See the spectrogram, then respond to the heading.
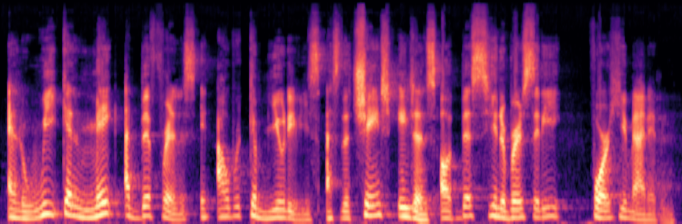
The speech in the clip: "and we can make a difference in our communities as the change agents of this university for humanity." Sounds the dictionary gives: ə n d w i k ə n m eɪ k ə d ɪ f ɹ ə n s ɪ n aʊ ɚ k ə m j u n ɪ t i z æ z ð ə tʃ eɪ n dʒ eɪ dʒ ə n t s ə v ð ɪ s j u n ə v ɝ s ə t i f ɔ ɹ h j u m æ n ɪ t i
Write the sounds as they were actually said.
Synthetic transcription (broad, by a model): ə n d w i k ə n m eɪ k ə d ɪ f ɹ ə n s ɪ n aʊ ɚ k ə m j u n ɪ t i s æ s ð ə tʃ eɪ n dʒ eɪ dʒ ə n t s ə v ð ɪ s j u n ə v ɝ s ə t i f ɔ ɹ h j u m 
